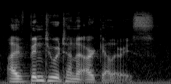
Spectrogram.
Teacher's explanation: you have one two three four four unstressed syllables okay um and then of course art and galleries are both stressed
